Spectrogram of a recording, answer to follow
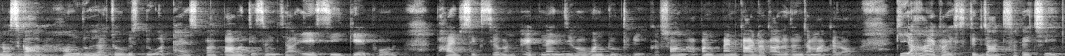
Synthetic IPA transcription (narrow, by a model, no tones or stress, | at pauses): nəməskaɾhəmd̪uɦəd͡ʒaɾt͡ʃɔbisd̪uəʈʰːajspəɾpabət̪isə̃ŋkʰjaʔesikepʰoɾpʰajbsiksːebʱəneʈnajnd͡ʒiɾoʋənʈut̪ʰɾiksɔ̃ŋɡəpənpɛ̃nkaɾɖəkabed̪ənd͡ʒəmakeləũkiəɦãekaist̪ʰi̥t̪ikd͡ʒãt͡ʃsəkɛt͡ʃʰi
